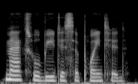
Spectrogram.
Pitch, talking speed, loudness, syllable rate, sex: 180 Hz, 175 wpm, -20 LUFS, 5.7 syllables/s, female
